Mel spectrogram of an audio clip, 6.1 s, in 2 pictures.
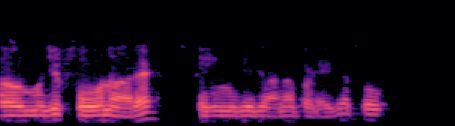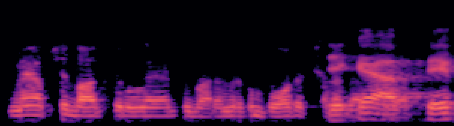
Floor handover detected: Yes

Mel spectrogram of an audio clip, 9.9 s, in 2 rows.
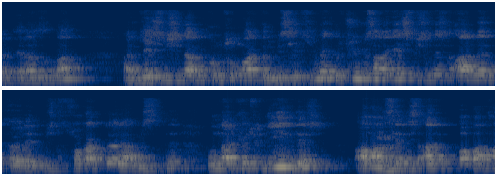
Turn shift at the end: No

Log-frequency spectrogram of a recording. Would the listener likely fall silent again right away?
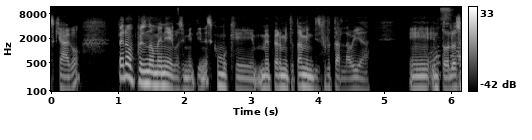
No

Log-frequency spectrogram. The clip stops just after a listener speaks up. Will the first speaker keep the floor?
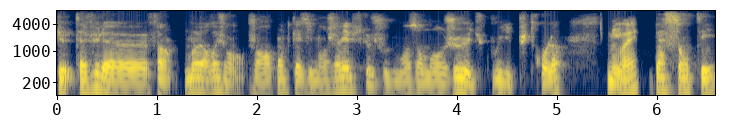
Yes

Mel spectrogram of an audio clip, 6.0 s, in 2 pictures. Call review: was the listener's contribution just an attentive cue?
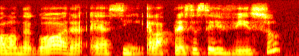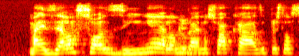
Yes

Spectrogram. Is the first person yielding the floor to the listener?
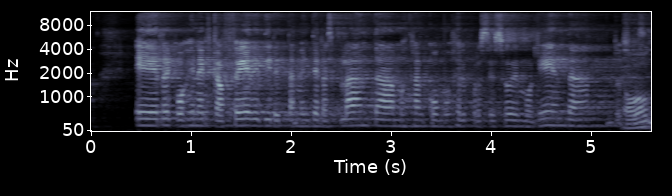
Yes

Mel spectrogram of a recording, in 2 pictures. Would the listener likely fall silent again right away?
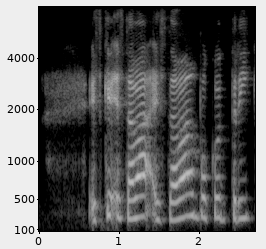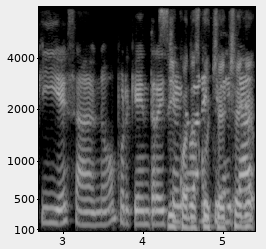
No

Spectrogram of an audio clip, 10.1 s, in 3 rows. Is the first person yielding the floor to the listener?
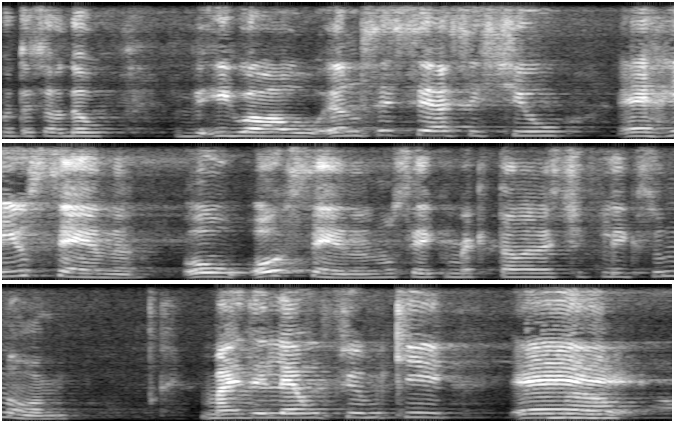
No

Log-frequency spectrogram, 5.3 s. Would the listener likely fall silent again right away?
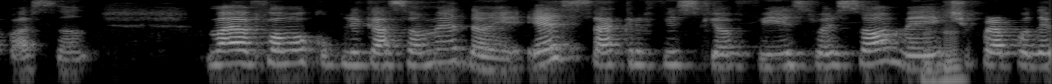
Yes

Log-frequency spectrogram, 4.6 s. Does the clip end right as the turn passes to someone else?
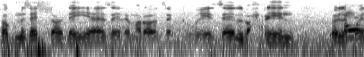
Yes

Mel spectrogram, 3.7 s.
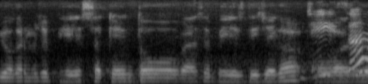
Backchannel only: No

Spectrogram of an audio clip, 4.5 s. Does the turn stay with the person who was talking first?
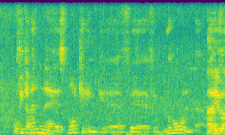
No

